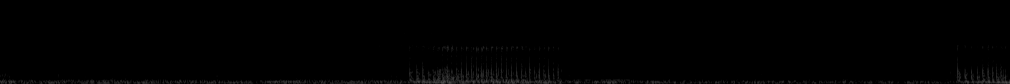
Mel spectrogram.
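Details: A sleeping person gives two rough, low, rattling breaths over steady background noise, fitting snoring; recorded in 2014.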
